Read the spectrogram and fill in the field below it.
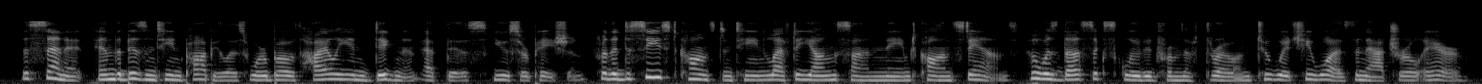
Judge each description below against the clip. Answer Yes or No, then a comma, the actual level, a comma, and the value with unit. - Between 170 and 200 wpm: No, average, 150 wpm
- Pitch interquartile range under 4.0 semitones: Yes, average, 3.1 semitones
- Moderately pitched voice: No, high, 205 Hz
